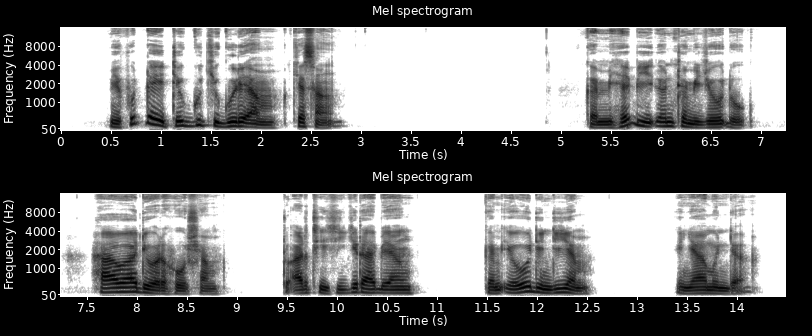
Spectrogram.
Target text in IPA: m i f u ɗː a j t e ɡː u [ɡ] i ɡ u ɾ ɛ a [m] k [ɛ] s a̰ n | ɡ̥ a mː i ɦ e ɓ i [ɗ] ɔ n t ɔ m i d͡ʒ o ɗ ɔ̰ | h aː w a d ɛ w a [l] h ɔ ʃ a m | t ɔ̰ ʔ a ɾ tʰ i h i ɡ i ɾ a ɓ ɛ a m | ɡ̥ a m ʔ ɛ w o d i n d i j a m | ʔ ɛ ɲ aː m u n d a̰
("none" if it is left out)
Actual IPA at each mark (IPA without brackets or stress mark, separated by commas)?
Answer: k, m, ɛ, ɗ, ɾ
